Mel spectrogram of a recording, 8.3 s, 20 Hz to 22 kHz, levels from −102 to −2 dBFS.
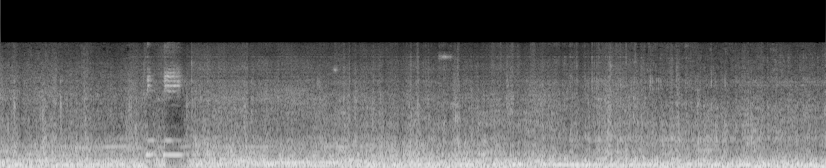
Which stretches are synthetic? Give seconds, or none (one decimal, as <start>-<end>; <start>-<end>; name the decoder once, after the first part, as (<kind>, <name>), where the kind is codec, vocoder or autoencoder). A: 1.3-6.3 (codec, DAC)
